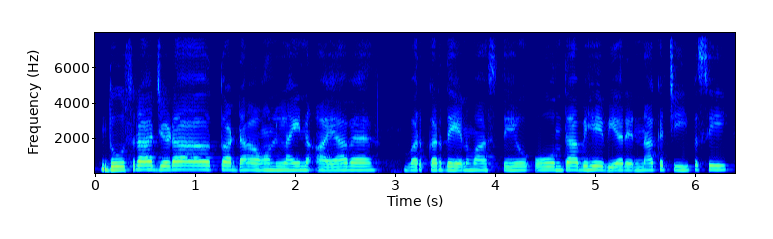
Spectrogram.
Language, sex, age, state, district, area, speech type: Punjabi, female, 45-60, Punjab, Amritsar, urban, spontaneous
